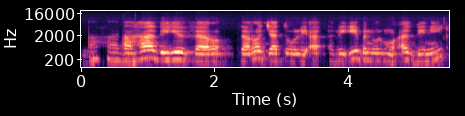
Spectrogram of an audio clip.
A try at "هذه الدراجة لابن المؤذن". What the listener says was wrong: Nah, itu hamzah wafal. Libni. Libnil muadzini. Libnil muadzini. هذه الدراجة لابن المؤذن. هذه الدراجة لابن المؤذن.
